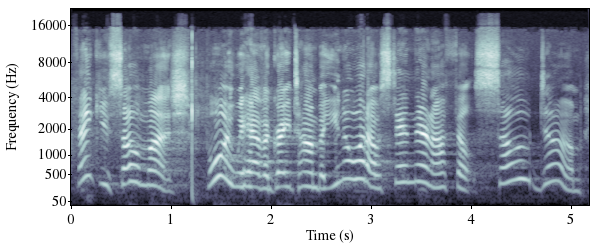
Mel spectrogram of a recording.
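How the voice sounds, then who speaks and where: With a high voice at a moderate pace, a chorus singer entertains her church audience with a folksy, humorous tale, telling the jokes with animation. The recording picks up the echo of the church sanctuary plus a little hiss or hum.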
